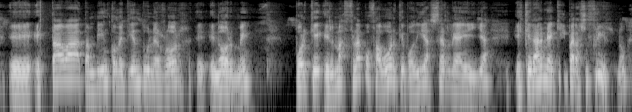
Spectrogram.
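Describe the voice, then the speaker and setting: Recorded very cleanly against a silent background, a man speaks in a fairly high voice at a fairly slow pace with lively intonation. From Chile. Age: 60s. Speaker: philosopher and writer. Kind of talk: interview. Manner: halting, many fillers; reflective.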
